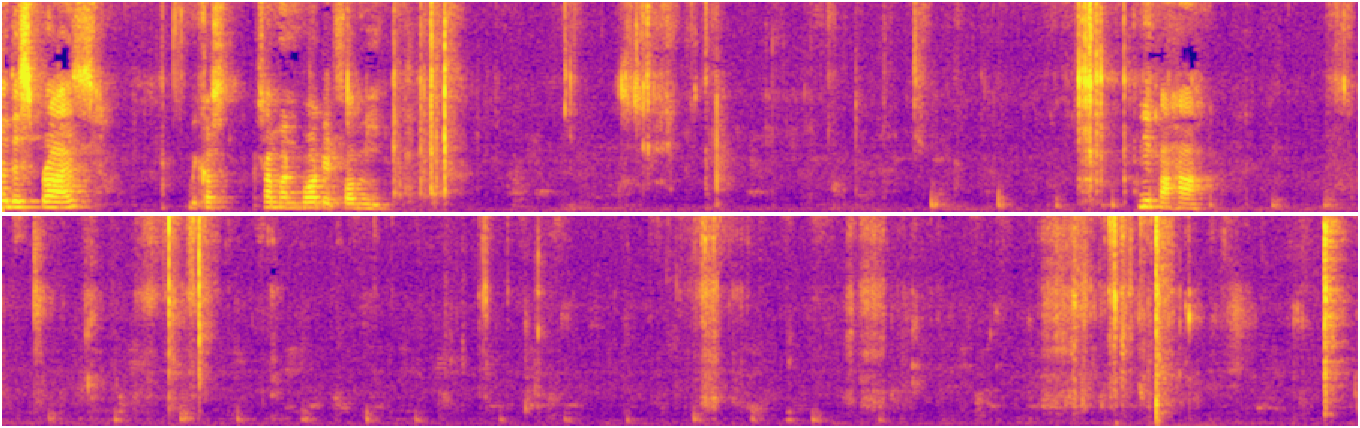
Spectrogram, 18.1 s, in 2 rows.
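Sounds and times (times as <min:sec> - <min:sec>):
crunchy chewing of fried chicken: 0:03.6 - 0:07.4, 0:08.3 - 0:18.0.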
